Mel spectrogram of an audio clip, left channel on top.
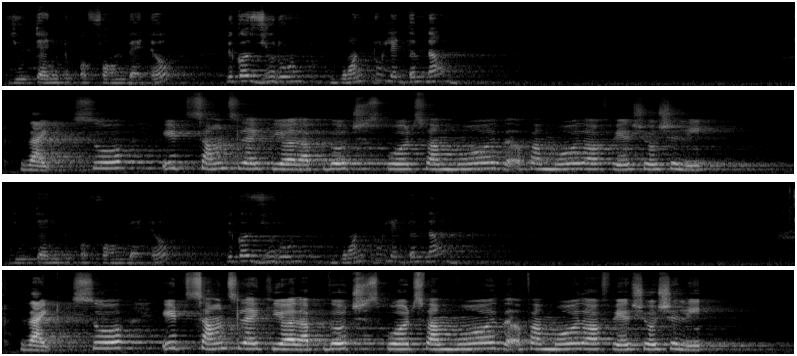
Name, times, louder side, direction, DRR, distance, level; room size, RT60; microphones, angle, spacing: voice 1, 0.1-1.8 2.2-4.6, left 5 dB, 55° left, 0.5 m, -41 dB
voice 2, 8.1-9.2 9.5-14.9, right 5 dB, 45° right, 0.5 m, -27 dB
17.5 x 7.6 x 8.3 m
head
